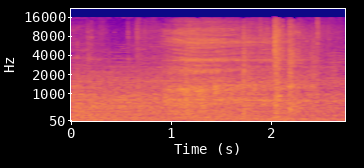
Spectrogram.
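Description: A man bellows loudly.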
